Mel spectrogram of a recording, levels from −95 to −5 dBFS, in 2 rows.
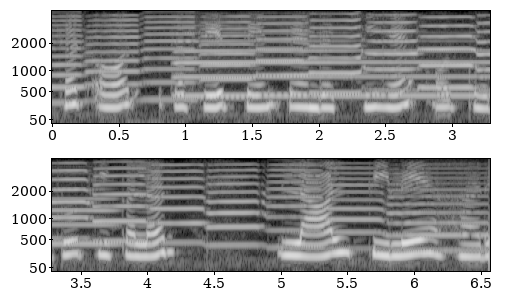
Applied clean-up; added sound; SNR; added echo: none; Trumpet + Trumpet; 5 dB; none.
